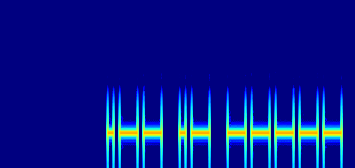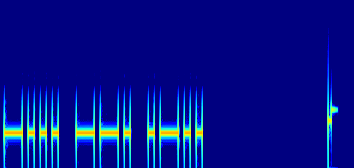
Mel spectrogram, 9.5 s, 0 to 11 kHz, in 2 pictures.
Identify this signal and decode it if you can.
Morse code, heard as a keyed tone, about 15 wpm, 700 Hz. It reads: WA0BGL
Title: USA Call Signs Repeated 3x 15wpm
